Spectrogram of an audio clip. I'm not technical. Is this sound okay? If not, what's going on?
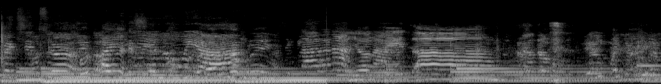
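No. From about 3.27 s to the end, the sound turns duller and faintly hissier with no gap or volume jump, likely an input switched to a poorer device.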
